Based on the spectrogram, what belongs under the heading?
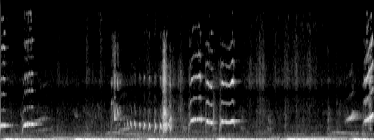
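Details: Greater green leafbird singing a varied full repertoire: clear whistled notes, rising slurs and a fast stuttered trill. Heavy low thumps fall about once a second, with a faint steady hum between them.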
